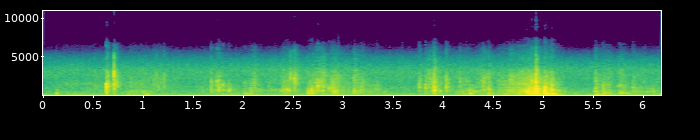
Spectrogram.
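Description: Scattered rustles and light knocks of a paper leaflet and a cardboard box being handled, the loudest about five seconds in.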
